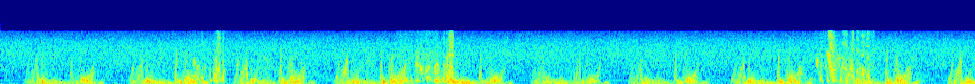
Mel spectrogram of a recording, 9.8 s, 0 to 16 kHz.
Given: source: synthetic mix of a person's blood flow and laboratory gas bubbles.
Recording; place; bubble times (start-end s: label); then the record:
Doppler ultrasound of blood flow; precordium
1.91-2.28 s: bubbles
3.95-4.58 s: bubbles
8.13-8.74 s: bubbles
From the record:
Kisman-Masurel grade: 223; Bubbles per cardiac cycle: several, 3 to 8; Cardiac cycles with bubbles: 10 to 50%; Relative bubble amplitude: loud (0.450 to 0.775); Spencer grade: 2 (many but less than half of the cardiac periods contain bubble signals, singularly or in groups); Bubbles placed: only in the low amplitude regions of the cardiac cycle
